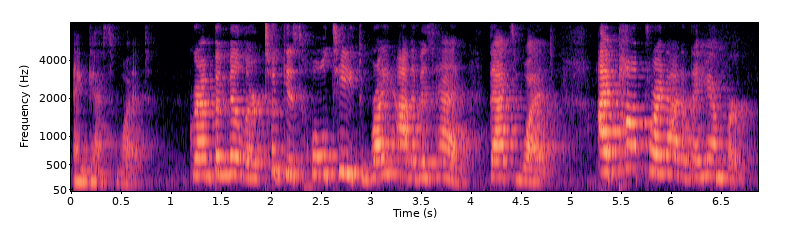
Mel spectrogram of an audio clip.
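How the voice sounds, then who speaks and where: A woman's voice: sits high, big pitch swings, normal speed, pushed and bright, pitched above the performer's own voice, heavily acted. Woman acting a brash little storybook girl, echoey room. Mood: chatty, confiding. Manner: childlike bad grammar, emphatic and boastful. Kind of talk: children's book read-aloud. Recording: roomy echo with background noise.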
